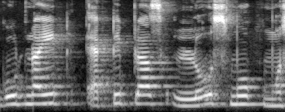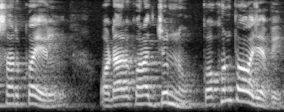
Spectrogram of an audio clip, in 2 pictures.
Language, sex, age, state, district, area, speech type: Bengali, female, 60+, West Bengal, Nadia, rural, read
